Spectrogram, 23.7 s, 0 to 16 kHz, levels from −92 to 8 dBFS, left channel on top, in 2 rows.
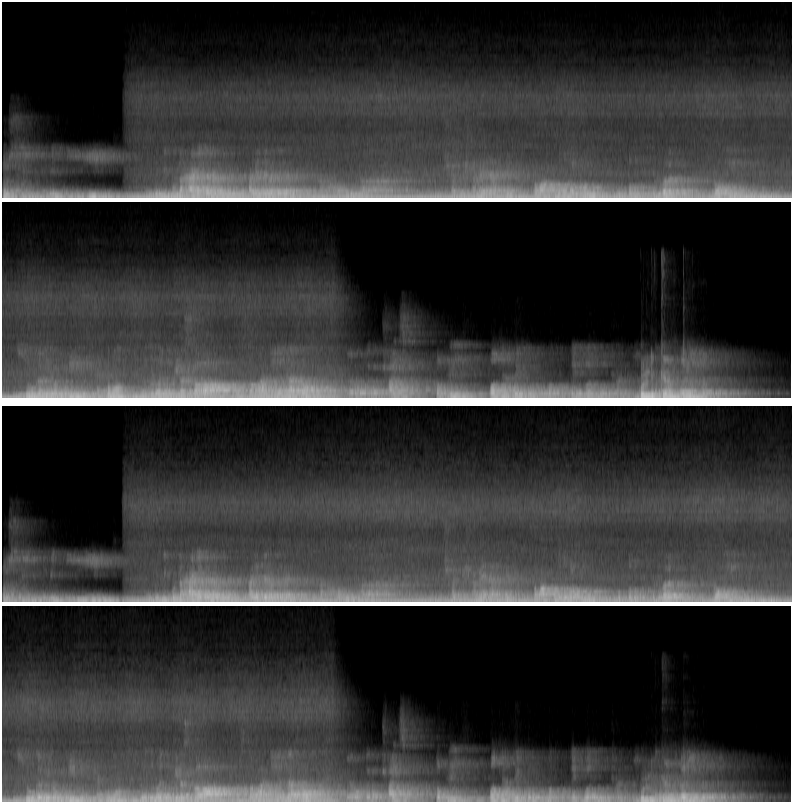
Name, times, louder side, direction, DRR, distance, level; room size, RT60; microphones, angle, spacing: voice 1, 0.0-1.6 2.1-5.8 6.3-7.7 8.0-10.1 10.6-11.5 12.0-16.5 17.0-17.9 18.3-18.7 19.1-22.2, equal, 15° right, -7 dB, 1.7 m, -29 dB
sound 1, 1.8-16.8, equal, 30° right, 1.4 m, -33 dB
voice 2, 13.4-14.3 15.5-15.6 21.4-22.4, left 4 dB, 50° left, 5 dB, 0.3 m, -27 dB
8.5 x 8.1 x 3.6 m, 2.3 s
head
